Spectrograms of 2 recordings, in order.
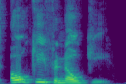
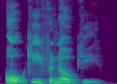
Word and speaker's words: Okefenokee: Now, first of all, you have to pronounce it right. It's Okefenokee. You got to get that southernness to you. Okefenokee.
